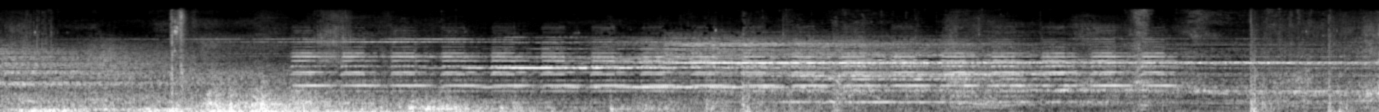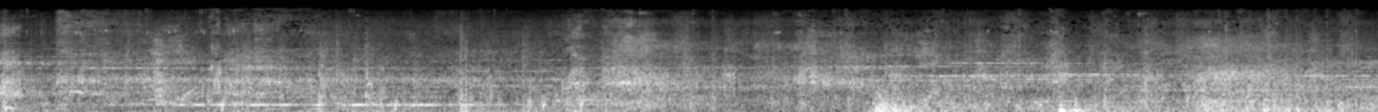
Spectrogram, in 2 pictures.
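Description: Zombies groan and moan nearby.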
